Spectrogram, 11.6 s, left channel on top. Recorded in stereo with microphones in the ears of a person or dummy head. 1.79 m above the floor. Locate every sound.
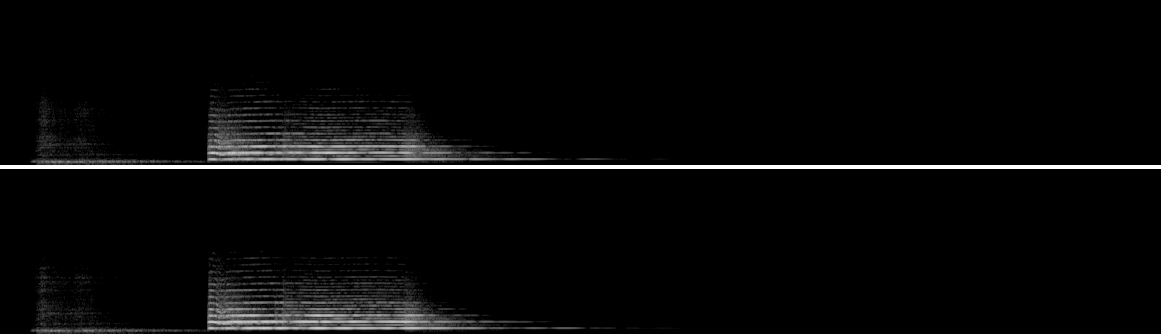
0.3 s a blender: 10° right (ahead or behind), 4 m
2.1 s a trumpet: 20° right (ahead or behind), 2.5 m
